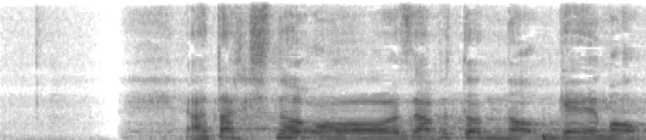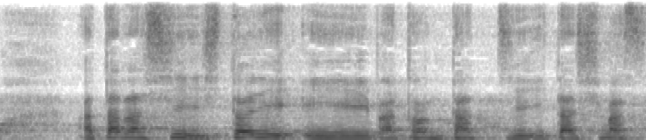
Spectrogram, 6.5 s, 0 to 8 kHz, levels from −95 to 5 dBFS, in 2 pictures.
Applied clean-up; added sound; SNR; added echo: none; none; none; reverberation time 0.4 s.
